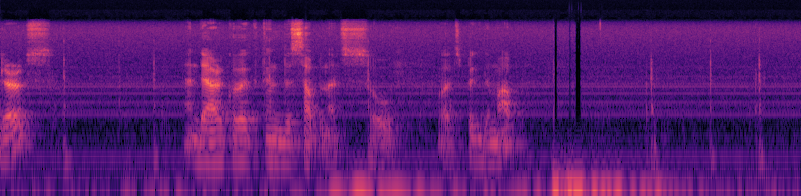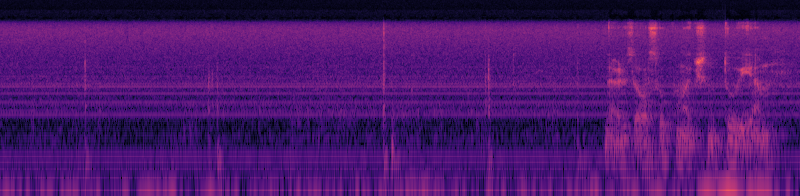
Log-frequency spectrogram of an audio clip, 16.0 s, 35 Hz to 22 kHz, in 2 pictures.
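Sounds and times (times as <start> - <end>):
electrical mains hum: 0.0 - 16.0
mouse clicks: 10.1 - 10.3, 11.8 - 12.0.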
